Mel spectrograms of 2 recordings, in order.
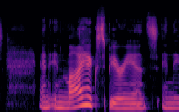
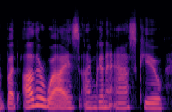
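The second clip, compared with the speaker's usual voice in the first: guided meditation. Acted. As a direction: gently guide them into the body.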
